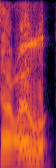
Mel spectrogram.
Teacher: عین واو پیش عو، واو ساکن سے پہلے عین کے اوپر پیش ہے، کیا کریں گے؟ تھوڑا سا کھینچ کر کے پڑھیں گے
